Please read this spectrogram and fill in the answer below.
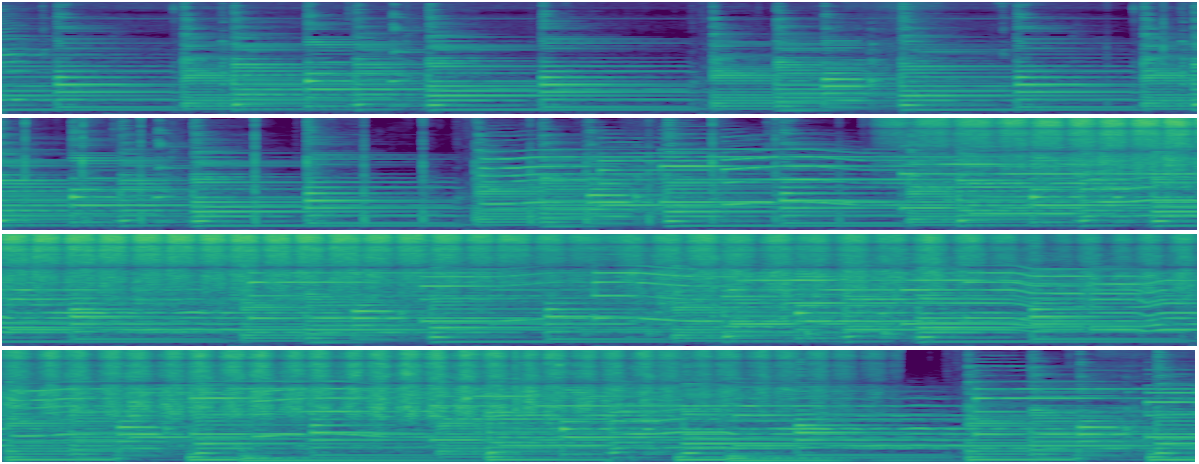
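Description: Background music of plucked strings with a steady beat. About halfway through, a continuous rasp of a sanding block worked by hand over the wooden seat joins in underneath.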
